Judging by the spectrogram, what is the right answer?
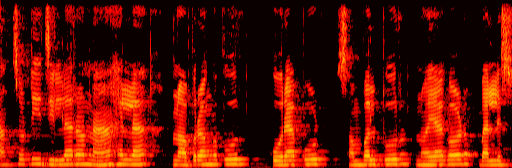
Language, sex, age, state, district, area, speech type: Odia, female, 30-45, Odisha, Khordha, rural, spontaneous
